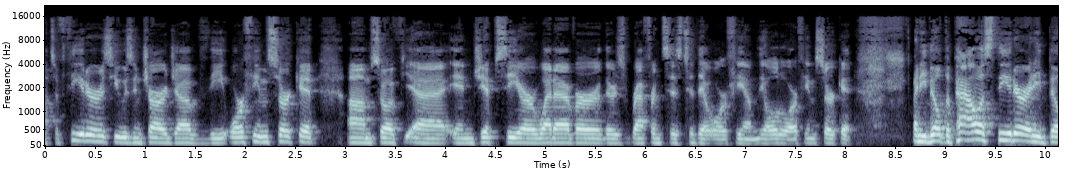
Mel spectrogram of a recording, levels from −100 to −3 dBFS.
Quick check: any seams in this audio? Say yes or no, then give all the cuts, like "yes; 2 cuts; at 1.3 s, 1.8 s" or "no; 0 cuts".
no; 0 cuts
